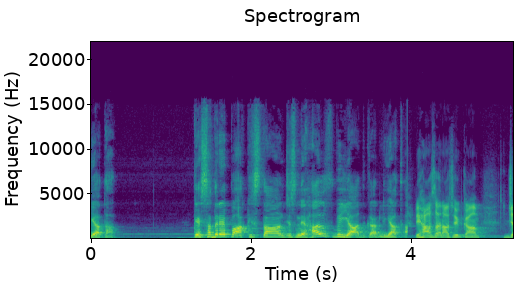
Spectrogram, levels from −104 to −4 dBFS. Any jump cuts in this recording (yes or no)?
yes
